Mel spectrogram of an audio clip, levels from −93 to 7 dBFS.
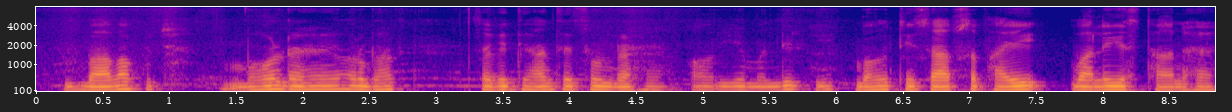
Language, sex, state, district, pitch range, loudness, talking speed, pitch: Hindi, male, Bihar, Lakhisarai, 110-120 Hz, -24 LUFS, 150 wpm, 115 Hz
